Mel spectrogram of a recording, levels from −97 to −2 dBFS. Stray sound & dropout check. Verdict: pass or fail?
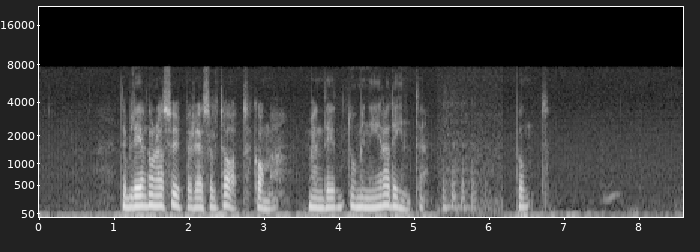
fail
